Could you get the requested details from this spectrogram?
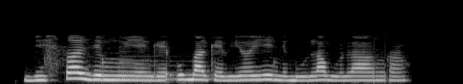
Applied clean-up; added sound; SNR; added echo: none; Electric guitar / Strum; 17 dB; none.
